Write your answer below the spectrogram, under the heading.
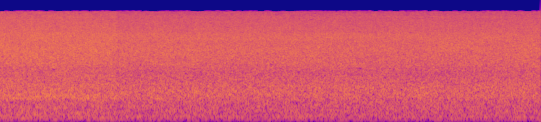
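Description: A large tiered waterfall running high with muddy floodwater: a steady, even rush of falling water.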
